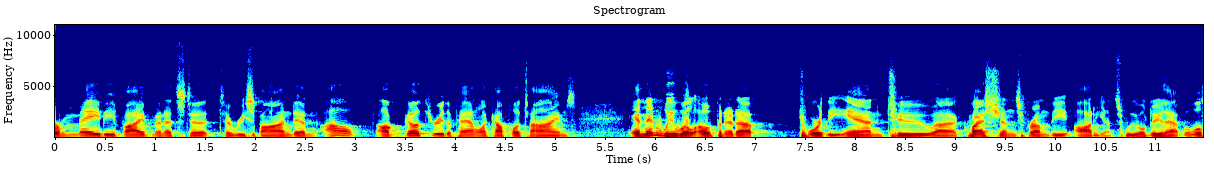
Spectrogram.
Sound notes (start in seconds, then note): none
